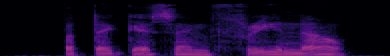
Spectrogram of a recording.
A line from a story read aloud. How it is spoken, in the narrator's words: Her face tightened in frustration before she muttered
